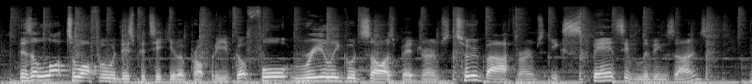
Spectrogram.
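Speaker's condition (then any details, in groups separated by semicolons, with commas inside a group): No condition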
